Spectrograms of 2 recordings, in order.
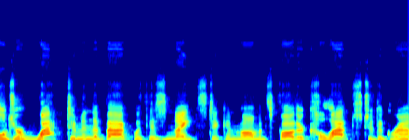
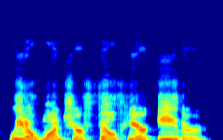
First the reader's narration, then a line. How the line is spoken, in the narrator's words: the guard yelled in Arabic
